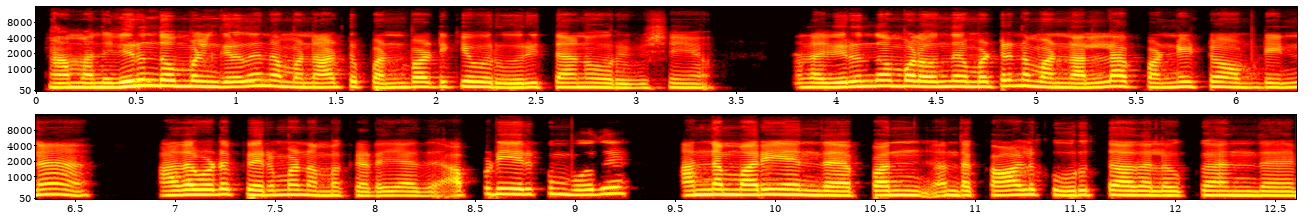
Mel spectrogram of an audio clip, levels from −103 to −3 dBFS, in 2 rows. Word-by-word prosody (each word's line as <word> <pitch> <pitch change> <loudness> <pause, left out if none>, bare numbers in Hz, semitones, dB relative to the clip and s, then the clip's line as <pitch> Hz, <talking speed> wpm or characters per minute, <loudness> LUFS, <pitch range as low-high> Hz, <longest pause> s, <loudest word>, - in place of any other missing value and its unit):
ஆமா 185 +1 +3
அந்த 190 0 +3
விருந்தோம்பல்ங்கறது 235 -2 +4
நம்ம 220 -4 0
நாட்டு 195 +3 -1
பண்பாட்டுக்கே 210 +4 0
ஒரு 195 - -2
உரித்தான 195 +1 -1
ஒரு 175 - -3
விஷயம். 175 0 -7 0.4
அந்த 195 +1 -1
விருந்தோம்பல் 235 +2 +3
வந்தா 225 +1 +1
மட்டும் 245 +4 0
நம்ம 220 -4 +1
நல்லா 200 +6 +1
பண்ணிட்டோம் 210 +2 -1
அப்டின்னா, 190 +4 -2 0.6
அத 200 +2 +2
விட 220 +1 +2
பெரும 210 +1 +1
நம்ம 185 -1 -3
கிடையாது. 175 0 -4
அப்டி 245 +6 -3
இருக்கும்போது, 235 0 -2 0.4
அந்த 215 +3 +3
மாரி 220 +1 +4
அந்த 195 -2 +1 0.2
பண்-அந்த 195 -1 0
காலுக்கு 210 +2 0
உருத்தாத 200 0 0
அளவுக்கு 185 +2 -4
அந்த 185 -1 0
205 Hz, 155 wpm, -22 LUFS, 190-220 Hz, 0.6 s, விருந்தோம்பல்ங்கறது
